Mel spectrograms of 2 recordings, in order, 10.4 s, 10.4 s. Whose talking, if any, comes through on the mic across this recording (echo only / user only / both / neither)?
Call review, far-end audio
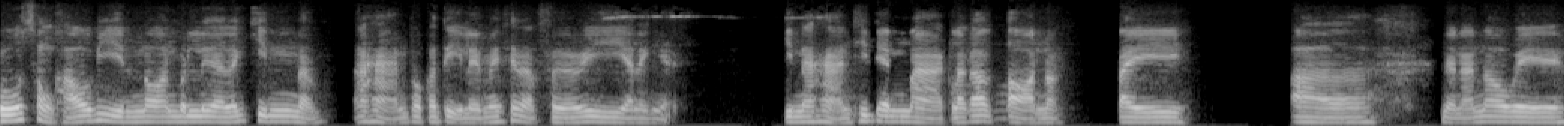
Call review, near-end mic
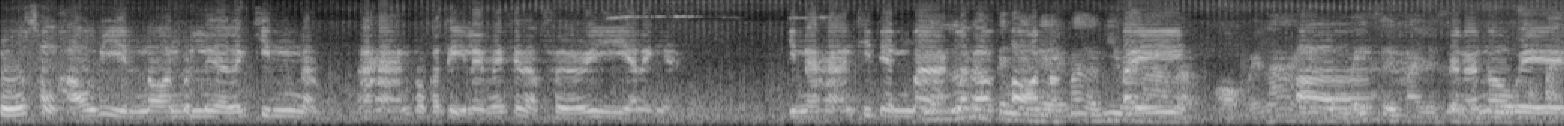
both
